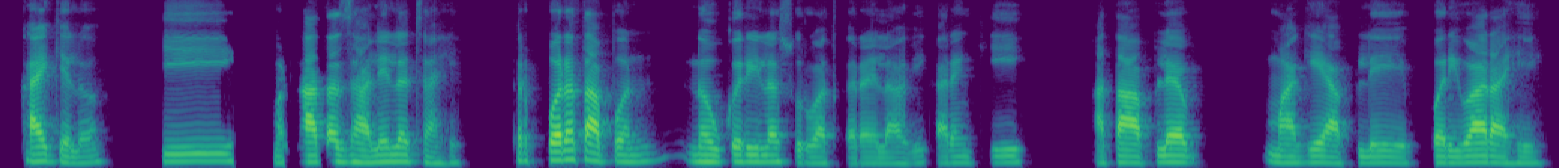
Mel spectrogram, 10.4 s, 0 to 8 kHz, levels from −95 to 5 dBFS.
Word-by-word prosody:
काय 125 +1 +5
केलं, 110 -1 -5
की 130 +1 -6 0.3
म्हटलं 110 +2 -2
आता 115 +2 +4
झालेलंच 120 +2 0
आहे, 100 0 -7 0.4
तर 140 - -2
परत 155 +1 +7
आपण 125 0 +4 0.3
नोकरीला 120 0 0
सुरुवात 105 -4 -5
करायला 95 0 -5
हवी, 95 +3 -11
कारण 110 +1 -5
की 115 +2 -8 0.5
आता 115 - +1
आपल्या 115 +2 +4 0.6
मागे 110 +1 -1
आपले 105 0 -2 0.2
परिवार 115 +1 +4
आहे 100 -1 0
115 Hz, 125 wpm, -24 LUFS, 105-125 Hz, 0.6 s, परत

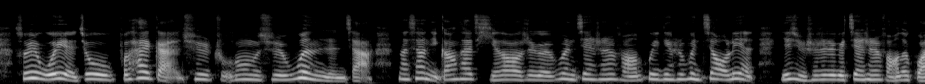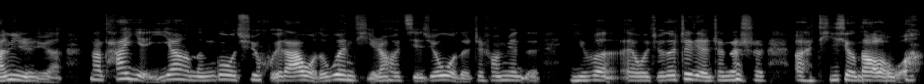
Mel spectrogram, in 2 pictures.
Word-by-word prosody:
所 270 - 0
以 290 - +8
我 240 -1 +7
也 240 -8 +4
就 230 +1 +3
不 225 +1 -3
太 290 +4 +4
敢 295 +3 +2
去 240 -4 -3
主 - - -10
动 230 +2 -3
地 215 - -3
去 215 0 -3
问 265 +6 +5
人 155 -3 -1
家。 - - 0 0.2
那 240 -2 -2
像 275 +1 0
你 215 - -2
刚 225 +3 -1
才 250 0 0
提 210 -4 -8
到 215 0 +1
的 205 - -1
这 210 0 -6
个 190 -2 -1
问 245 0 -1
健 240 -1 -2
身 235 +1 -3
房 190 -3 -2
不 250 - -3
一 235 - 0
定 230 0 -2
是 235 - -3
问 245 -1 0
教 240 -2 0
练， 250 -3 -1 0.2
也 230 - 0
许 235 -5 -1
是 210 +2 -6
这 220 0 +1
个 210 - +3
健 220 +1 -1
身 220 -1 0
房 185 -1 0
的 205 +1 -1
管 180 +1 +3
理 220 -2 +2
人 180 -1 +1
员， 205 - -8 0.3
那 225 -3 -1
他 250 +5 +1
也 245 -5 0
一 - - -8
样 225 -3 +2
能 185 +1 -2
够 220 0 +1
去 210 +1 -5
回 200 - -4
答 195 +1 +6
我 190 -5 +1
的 160 - -2
问 220 0 +3
题， - - -10
然 180 - 0
后 195 0 -4
解 315 - -6
决 195 -10 -3
我 205 0 +2
的 140 -3 -6
这 190 +4 -9
方 190 +1 -4
面 195 -1 -3
的 - - -8 0.3
疑 185 0 -2
问。 205 +11 -1
哎， 190 -1 -4
我 180 0 0
觉 180 +1 -6
得 210 +2 +1
这 245 +3 +3
点 190 -6 +2
真 195 +1 -4
的 200 +4 +3
是， 195 -3 -6 0.3
呃， 200 - -1
提 205 +3 -8
醒 205 -3 +1
到 195 -1 +7
了 190 - +4
我。 175 - 0
215 Hz, 295 characters per minute, -24 LUFS, 195-235 Hz, 0.3 s, 以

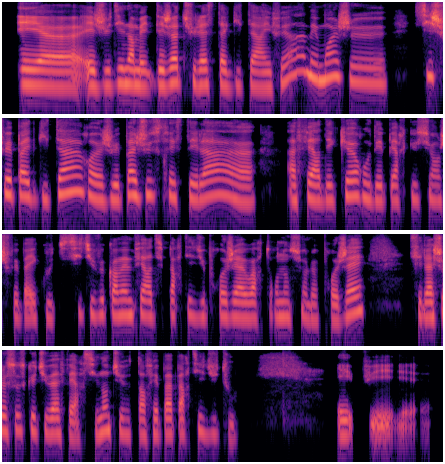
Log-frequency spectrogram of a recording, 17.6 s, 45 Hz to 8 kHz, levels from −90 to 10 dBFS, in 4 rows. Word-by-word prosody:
et 175 -1 +7
heu, 160 -1 +3
et 170 - +4
je 165 +1 +5
lui 170 - -3
dit: 185 +1 -1
«Non, 180 - +3
mais 165 -2 +1
déjà, 175 +5 +4
tu 195 -1 0
laisses 175 0 0
ta 170 -1 -1
guitare». 165 0 -5
Il 155 - -6
fait: 195 - -5
«Ah 300 +6 -5
mais 255 - +2
moi, 240 +4 0
je 195 -5 -1 0.3
si 265 - +3
je 250 - +14
fais 235 - +1
pas 220 0 +1
de 200 - -9
guitare, 245 +7 -2
heu, 190 -3 -1
je 180 +1 +1
vais 180 - -4
pas 230 +3 +1
juste 225 +1 0
rester 200 -2 -5
là, 205 -4 -2
heu, - - -18 0.3
à 180 - -2
faire 185 -3 0
de 180 - -5
choeurs 215 -1 -1
ou 195 - -5
des 180 - -4
percussions». 180 +1 -4
Je - - +3
fais: 170 - -11
«Bah, - - -4
écoute, 165 -1 -11
si 200 - +1
tu 195 - +4
veux 190 0 -10
quand 185 -1 -3
même 190 0 -2
faire 185 -2 -1
d 175 - -3
partie 185 0 -8
du 175 0 -7
projet, 175 0 0
avoir 170 0 -2
ton 175 0 -8
nom 175 - -5
sur 170 +1 0
le 155 0 -10
projet, 185 +9 +1 0.5
c’est 180 - -3
la 175 0 +2
seule 190 +2 +6
chose 195 +1 0
que 190 - -5
tu 180 -1 +1
vas 170 0 0
faire - - -5
sinon 185 +4 -1
tu 185 - +1
n 165 - -10
tu 165 0 -7
en - - -5
fais 165 +1 -6
pas 170 +1 -2
partie 190 - -6
du 165 0 -6
tout» 135 -6 -10 1.0
et - - -3
puis - - -5 0.3
heu - - -29
180 Hz, 275 wpm, -23 LUFS, 170-200 Hz, 1.0 s, je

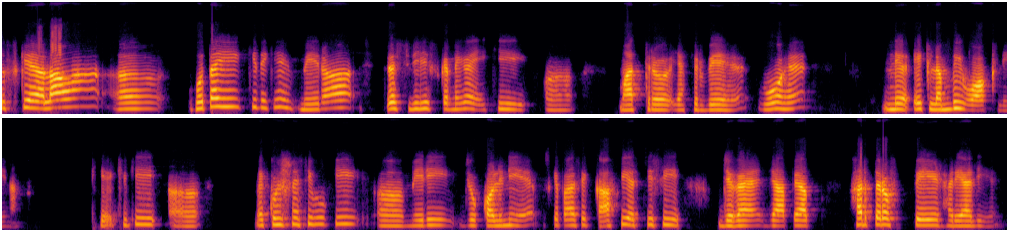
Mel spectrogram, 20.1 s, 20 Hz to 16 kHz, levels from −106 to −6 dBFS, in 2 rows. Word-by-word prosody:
उसके 235 +3 -1
अलावा 240 +5 +8 0.2
अ, 200 +1 -3 0.3
होता 215 +6 +6
है 275 0 +3
ये 270 - -5
कि 255 - -6
देखिए 245 +1 -7
मेरा 205 +7 +2
स्ट्रेस 210 -2 -1
रिलीज़ 200 +1 -2
करने 190 0 -3
का 210 - -2
है 175 -4 -6
कि 175 0 -8 0.2
अ, 170 - -8 0.7
मात्र 170 0 +3
या 170 - -4
फिर 180 - -6
वे 170 +1 -2 0.2
है, - - -10 0.2
वो 195 +4 +2
है 210 +4 -1 0.9
ने 185 - +3 0.2
एक 195 - -4
लंबी 180 +5 +4
वॉक 160 -3 +3
लेना, 155 0 -16 0.8
ठीक - - -10
है? - - -9
क्योंकि 210 +2 -7 0.2
अ, - - -5 0.8
मैं 185 - -2
खुश 210 +1 -1
नसीब 215 +1 -4
हूँ 220 0 -7
कि 230 0 -4 0.3
अ, 170 -1 -3
मेरी 180 +2 -4 0.3
जो 180 - -3
कॉलोनी 175 +1 +2
है 170 +3 -6
उसके 190 - -13
पास 185 0 -1
एक 195 - -12
काफ़ी 220 - +1
अच्छी-सी 200 +1 -5 0.5
जगह 170 0 +5
है 175 - -4
जहाँ 170 -1 +6
पे 180 - 0
आप 170 0 +5 0.4
हर 205 - +7
तरफ 205 0 +5
पेड़ 185 -1 +1
हरियाली 170 -1 +1
है। 155 0 -26
190 Hz, 170 wpm, -24 LUFS, 175-210 Hz, 0.9 s, अलावा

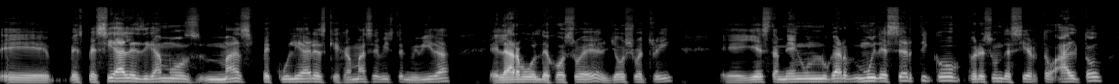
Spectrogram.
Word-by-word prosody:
eh, 105 -1 0 0.2
especiales, 140 +6 +4
digamos, 135 -2 -1
más 125 +5 0
peculiares 135 +1 0
que 110 - -8
jamás 120 +4 -4
he 125 - -4
visto 125 0 -8
en 120 - -7
mi 105 - -5
vida, 130 +6 -2 0.4
el 105 +2 +2
árbol 115 0 +6
de - - +4
Josué, 115 +2 -1
el 100 - -3
Joshua 115 +1 -3
Tree, 140 +6 -7 0.5
eh, 100 0 -4
y 110 +5 -1
es 120 - -1
también 125 +2 +1
un 135 0 +3
lugar 140 +1 +2
muy 145 +3 +3
desértico, 175 +3 -1
pero 125 0 0
es - - -9
un 145 - -3
desierto 130 0 -3
alto, 135 +6 -1
125 Hz, 170 wpm, -23 LUFS, 115-140 Hz, 0.5 s, árbol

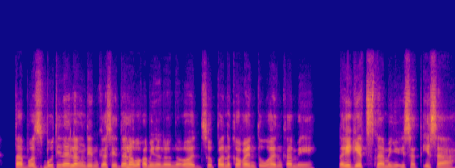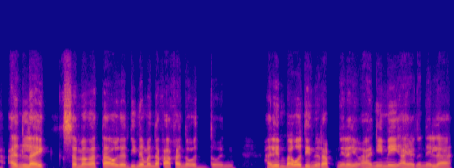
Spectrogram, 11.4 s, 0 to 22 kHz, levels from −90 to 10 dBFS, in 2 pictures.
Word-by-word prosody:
tapos, 195 0 +1
buti 225 +4 -4
na 220 - +3
lang 210 -3 +1
din 175 0 -4
kasi 155 -6 -1
dalawa 220 -1 +2
kami 150 -4 -2
nanonood. 135 +4 -3
So, 165 +1 -3
'pag 185 0 0
nagkukuwentuhan 185 -2 -1
kami 135 -9 -6 0.2
na-ge-gets 185 -1 +6
namin 140 -4 -2
'yong 135 - -8
isa't 135 - -1
isa. 130 -8 +4 0.2
Unlike, 180 -6 +3 0.2
sa 180 - +4
mga 180 0 -1
tao 165 -2 +2
na 165 - 0
'di 165 +2 -9
naman 170 -1 -1
nakakanood 150 +2 -3
no'n. 125 +1 -13 0.4
Halimbawa, 145 +4 +2
di-nrop 140 -1 -1
nila 135 -1 -3
'yong 135 - -9
anime, 155 +3 -1
ayaw 125 -1 -3
na - - -16
nila, 145 0 -4
165 Hz, 185 wpm, -22 LUFS, 140-185 Hz, 0.4 s, na-ge-gets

